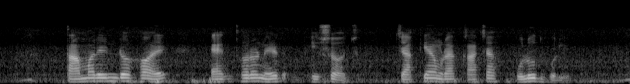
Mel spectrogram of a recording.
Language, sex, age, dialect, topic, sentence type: Bengali, male, 31-35, Northern/Varendri, agriculture, statement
